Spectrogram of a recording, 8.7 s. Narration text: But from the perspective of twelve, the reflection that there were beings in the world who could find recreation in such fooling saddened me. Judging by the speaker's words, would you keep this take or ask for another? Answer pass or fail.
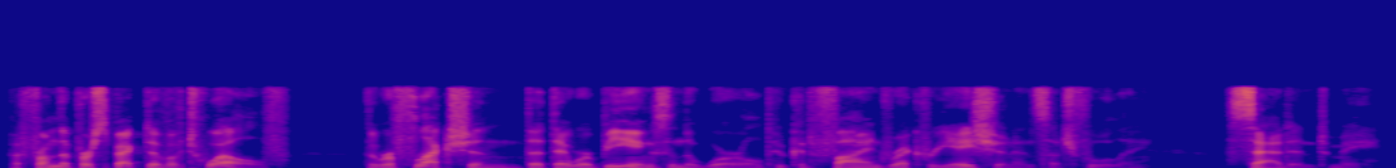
pass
